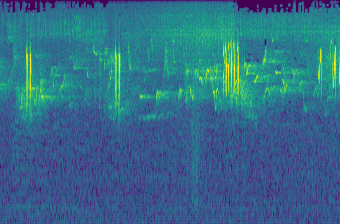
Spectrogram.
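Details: Meadow pipit in the Rhön giving thin, high, squeaky notes in short clusters about every two seconds, over a faint background of other high twittering.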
